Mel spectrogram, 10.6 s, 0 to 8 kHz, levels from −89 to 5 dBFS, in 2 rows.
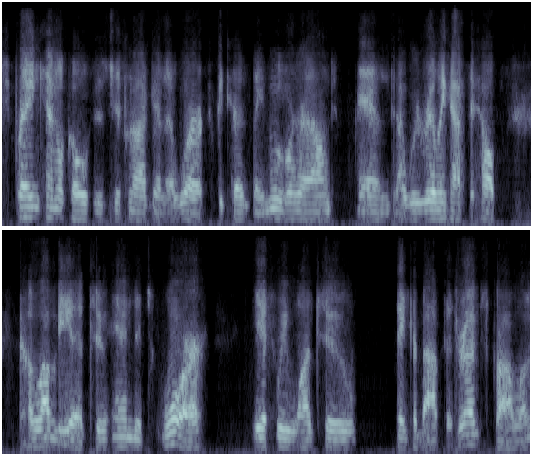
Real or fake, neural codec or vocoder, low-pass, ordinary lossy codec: fake; codec, 16 kHz, 2 kbps, FreqCodec, smaller model; 7.2 kHz; AAC, 48 kbps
